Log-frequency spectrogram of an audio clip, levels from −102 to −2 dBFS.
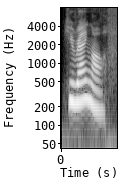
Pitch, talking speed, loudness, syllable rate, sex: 220 Hz, 190 wpm, -13 LUFS, 3.5 syllables/s, female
